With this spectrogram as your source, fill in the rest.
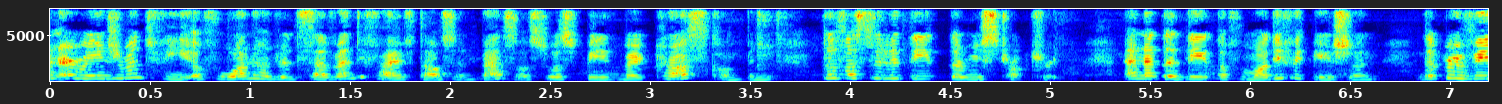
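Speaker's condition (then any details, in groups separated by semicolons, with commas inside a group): No condition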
